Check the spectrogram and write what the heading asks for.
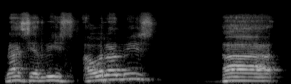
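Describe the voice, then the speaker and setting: A man with a Mexican accent giving a religion lesson to a child, halting and repeating his words as he keeps calling the pupil by name. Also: sits high. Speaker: catechist teaching a child.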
